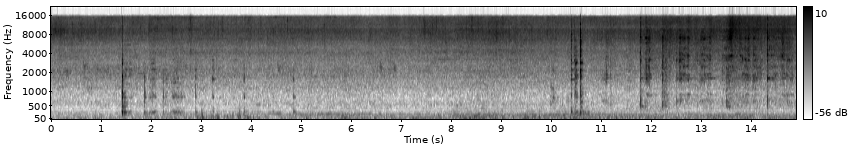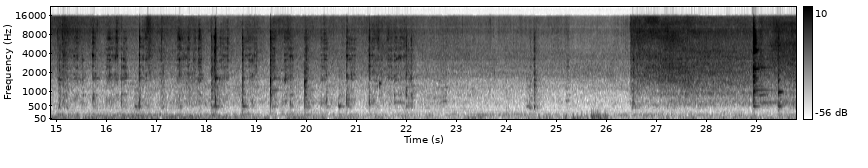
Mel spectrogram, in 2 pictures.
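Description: Chopped garlic and aromatics sizzling in hot oil in a stainless steel pot, with a metal ladle stirring and clinking against the pot. Near the end the sizzle grows louder as raw fish pieces are tipped into the oil.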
